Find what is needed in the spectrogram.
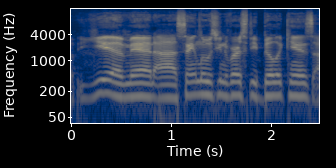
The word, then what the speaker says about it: Billikens: Billikens, did I pronounce that right? – Yeah, Billikens? – Got it.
